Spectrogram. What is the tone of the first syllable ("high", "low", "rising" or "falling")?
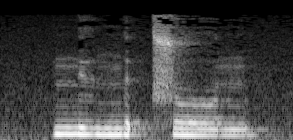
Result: low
